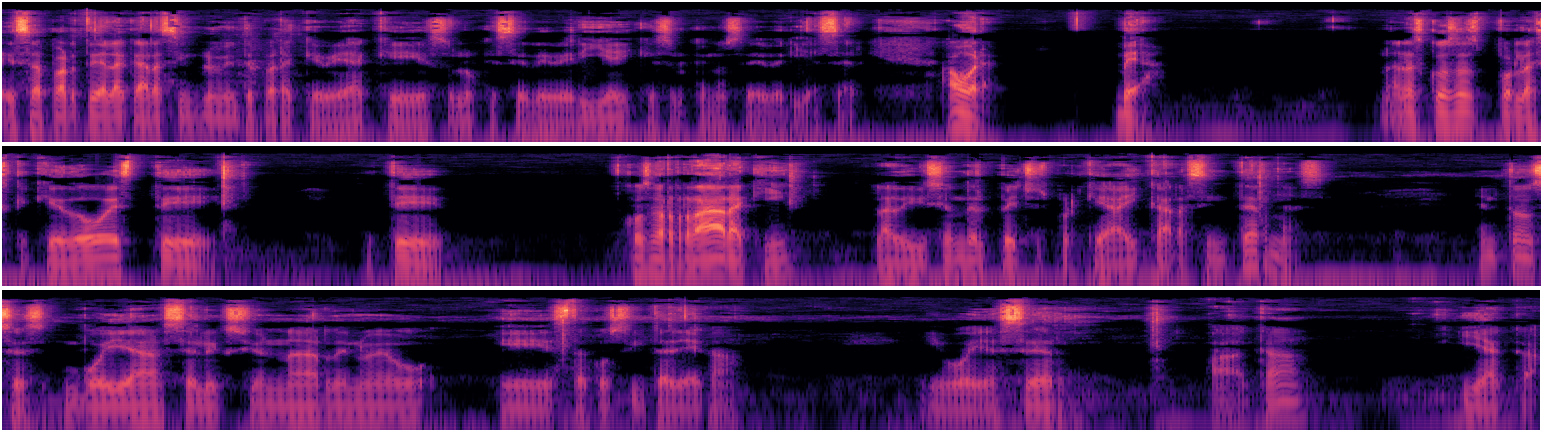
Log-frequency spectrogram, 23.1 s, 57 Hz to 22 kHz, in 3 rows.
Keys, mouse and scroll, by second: 1.0-1.4 scroll up 1, 1.7-3.1 middle drag, 3.3 scroll down 1, 3.5-8.3 middle drag, 8.4-9.0 scroll down 2, 9.2 click, 9.5 Tab, 12.3 Tab, 12.7-13.2 scroll up 1, 13.4-14.8 middle drag, 14.7 a, 15.2-16.4 middle drag, 18.6 click, 19.0 shift+middle click, 19.7 shift+middle click, 19.7 shift+click, 20.8 scroll down 1, 21.4 scroll up 1, 22.2 alt+shift+right click.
